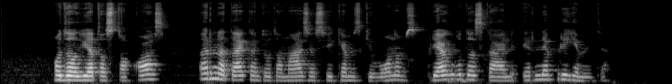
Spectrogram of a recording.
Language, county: Lithuanian, Vilnius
